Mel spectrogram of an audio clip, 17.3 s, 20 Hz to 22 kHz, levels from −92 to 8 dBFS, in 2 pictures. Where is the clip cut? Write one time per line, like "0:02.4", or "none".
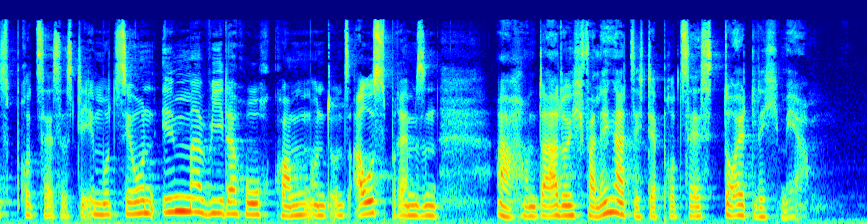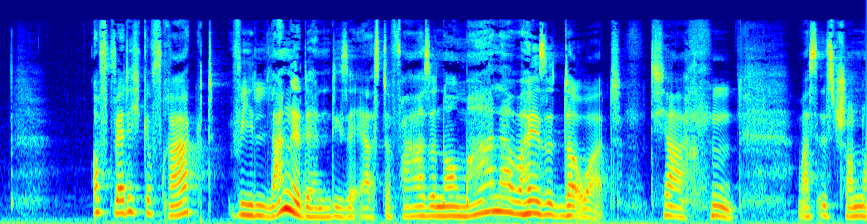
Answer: none

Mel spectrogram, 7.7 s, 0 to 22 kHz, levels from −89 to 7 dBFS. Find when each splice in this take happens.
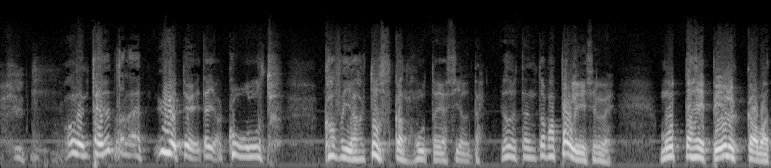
none

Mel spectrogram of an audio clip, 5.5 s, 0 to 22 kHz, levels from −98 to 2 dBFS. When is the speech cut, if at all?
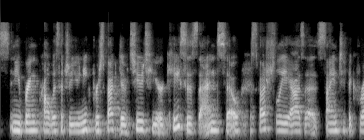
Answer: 0:03.7

